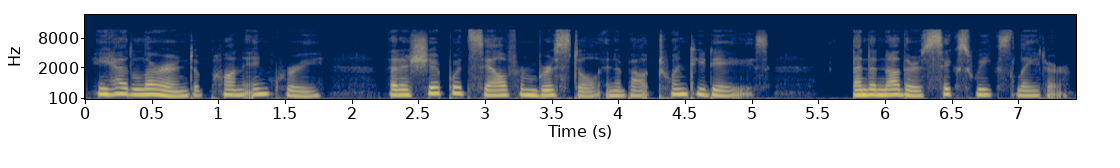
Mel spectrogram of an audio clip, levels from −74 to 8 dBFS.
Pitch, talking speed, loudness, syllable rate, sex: 205 Hz, 170 wpm, -17 LUFS, 5.0 syllables/s, female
